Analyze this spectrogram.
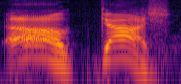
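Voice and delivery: loud, high exclamation of exasperation; frustrated outburst. Real, not acted. Gamer failing the jump, loud frustrated outburst. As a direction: burst out in exasperation. Fails the jump yet again.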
